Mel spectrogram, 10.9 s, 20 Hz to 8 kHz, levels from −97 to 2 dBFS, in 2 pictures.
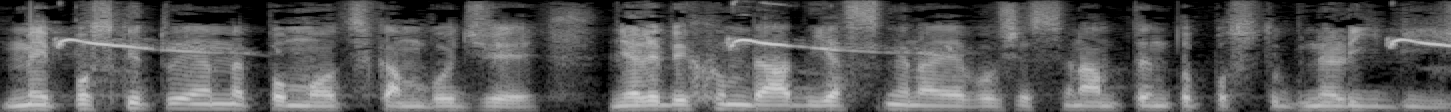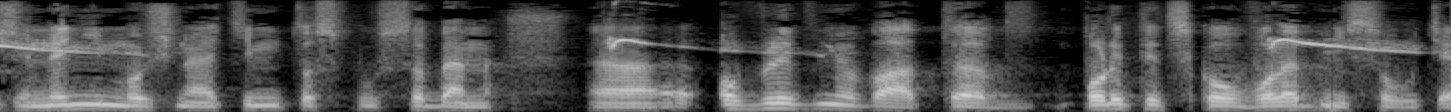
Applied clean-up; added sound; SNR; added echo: neural mask model RNNoise.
